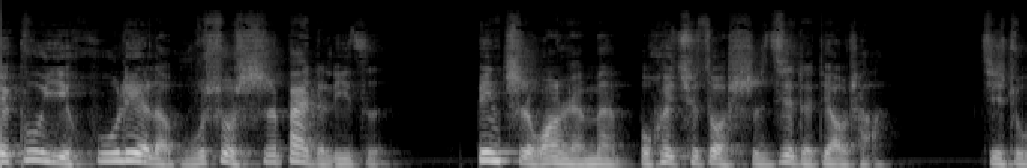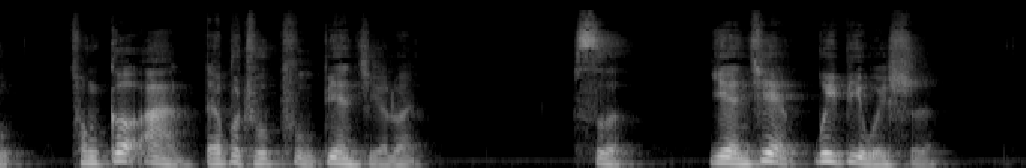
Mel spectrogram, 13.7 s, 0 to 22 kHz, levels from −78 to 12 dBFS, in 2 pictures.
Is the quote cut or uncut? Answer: uncut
